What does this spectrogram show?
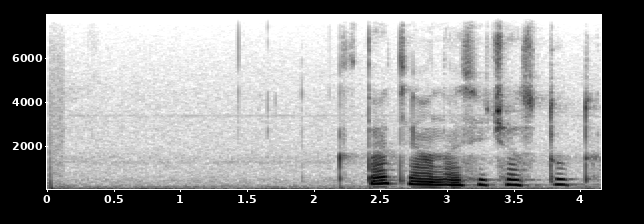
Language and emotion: Russian, sad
